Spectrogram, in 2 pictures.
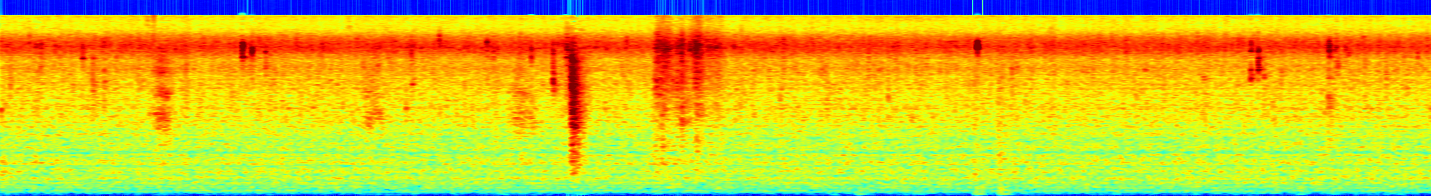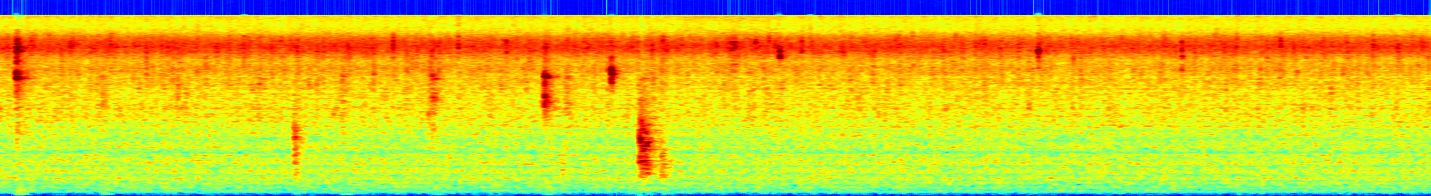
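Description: Fleischkrapfen frying in hot fat: a steady sizzle, with a few short clinks and knocks, the loudest about six seconds in and again about twenty-one seconds in.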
